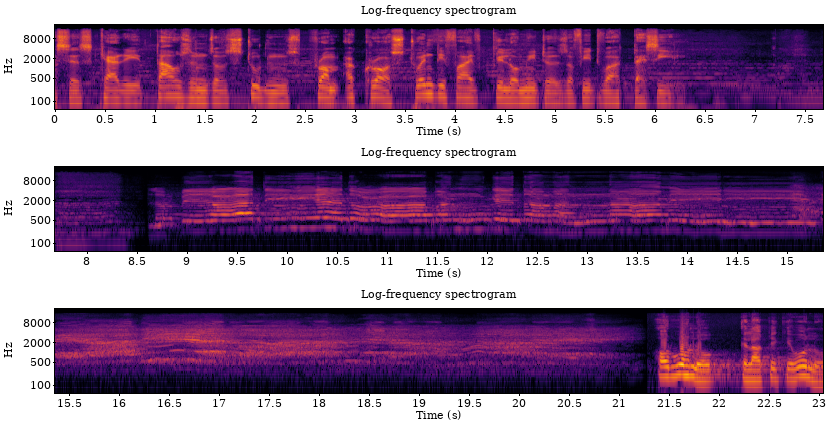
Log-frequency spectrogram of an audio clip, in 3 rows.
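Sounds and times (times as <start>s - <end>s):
group of students chanting: 14.9s - 21.3s.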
